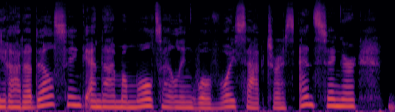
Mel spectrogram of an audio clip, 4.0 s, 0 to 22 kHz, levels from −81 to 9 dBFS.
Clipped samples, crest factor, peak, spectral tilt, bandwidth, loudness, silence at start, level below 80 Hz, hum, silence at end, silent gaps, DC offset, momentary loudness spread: under 0.1%; 16 dB; -18 dBFS; -5 dB/octave; over 20 kHz; -34 LUFS; 0 s; -60 dBFS; none; 0 s; none; under 0.1%; 5 LU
